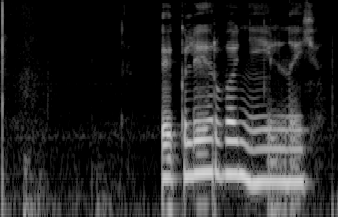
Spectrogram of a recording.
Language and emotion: Russian, sad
